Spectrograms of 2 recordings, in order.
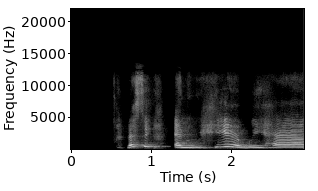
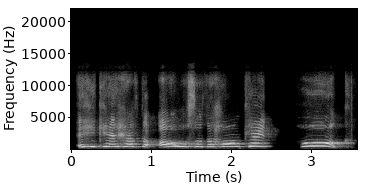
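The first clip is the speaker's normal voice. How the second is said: rising, louder and faster; excited; 9 semitones higher, 5 dB louder than usual. A narrator's reading. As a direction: build it up for the kids. Story excitement.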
